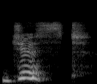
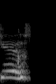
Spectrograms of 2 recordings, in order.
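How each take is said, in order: First: The name sounds like the English word 'juiced'. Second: The name does not sound like 'juiced'. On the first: The speaker calls it wrong. "to me it said juiced, as in, you know, orange juice" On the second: The speaker calls it right. "Yes, it's Joost"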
